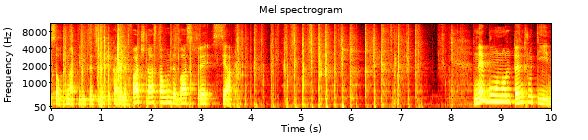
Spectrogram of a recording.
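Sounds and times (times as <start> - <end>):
cards being shuffled: 0.0 - 3.0, 3.7 - 8.0.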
